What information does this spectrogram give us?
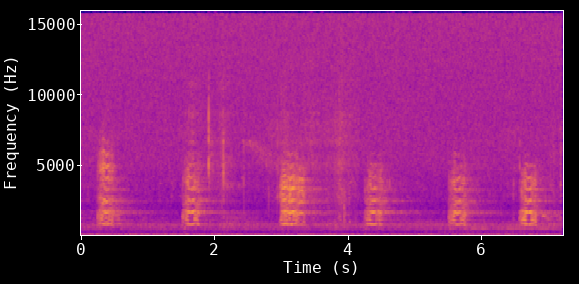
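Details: Geese flying overhead at the Ptasi Raj reserve in late autumn give loud, nasal, slightly rasping honks, six in all, roughly one every second and a quarter, over a steady low rumble.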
